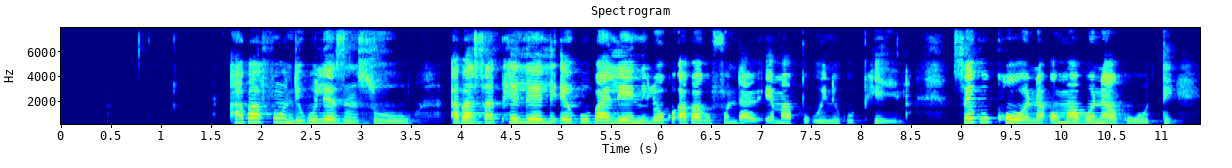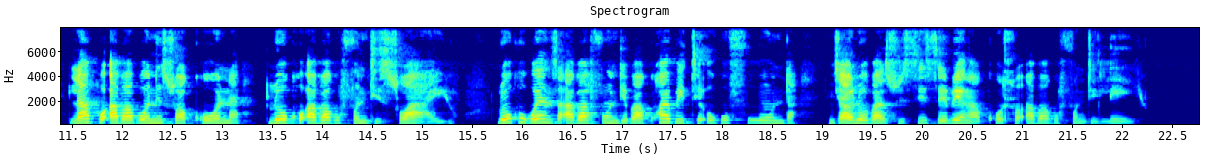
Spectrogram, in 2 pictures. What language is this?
North Ndebele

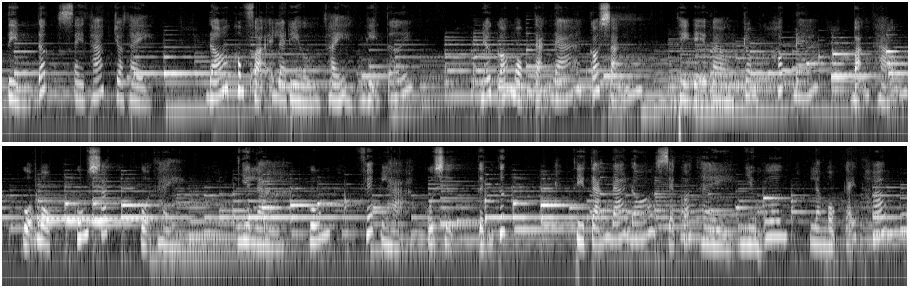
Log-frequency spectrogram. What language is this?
Vietnamese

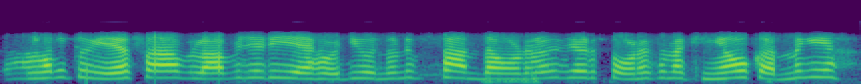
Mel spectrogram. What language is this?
Punjabi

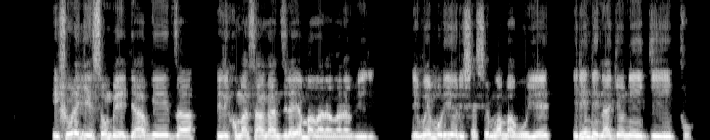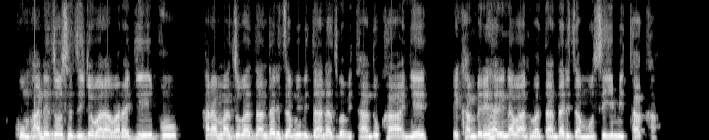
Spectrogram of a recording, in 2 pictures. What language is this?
Rundi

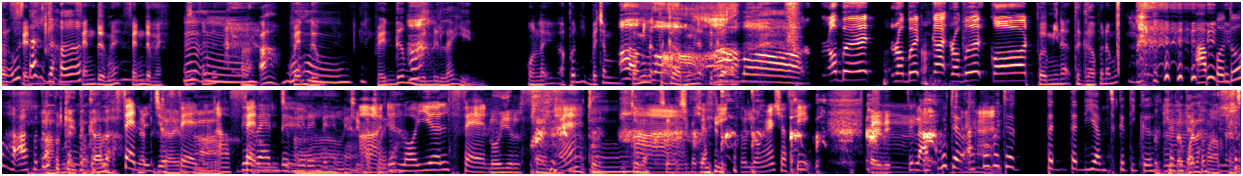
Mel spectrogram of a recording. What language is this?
Malay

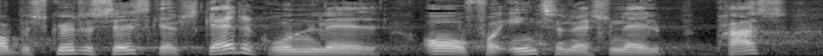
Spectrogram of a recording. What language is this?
Danish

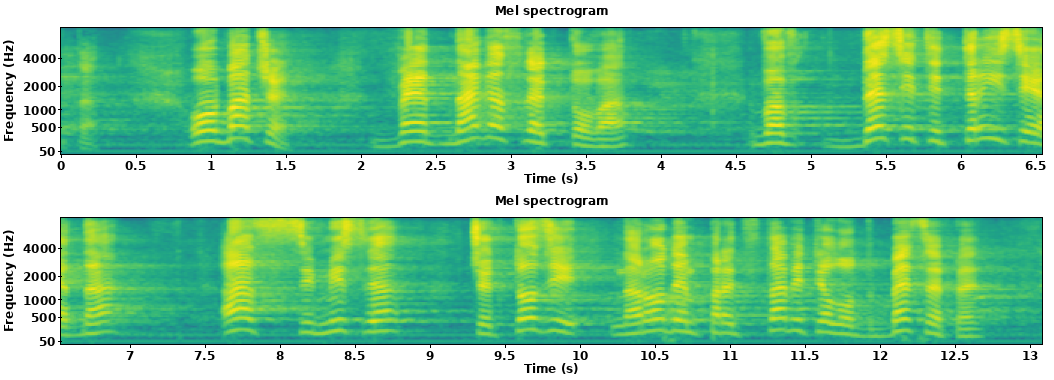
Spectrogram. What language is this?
Bulgarian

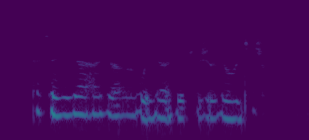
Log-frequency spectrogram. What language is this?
Chinese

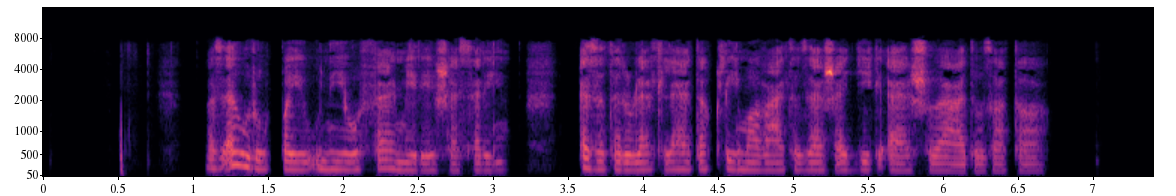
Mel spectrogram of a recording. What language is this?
Hungarian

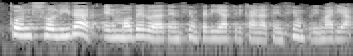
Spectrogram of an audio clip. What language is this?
Spanish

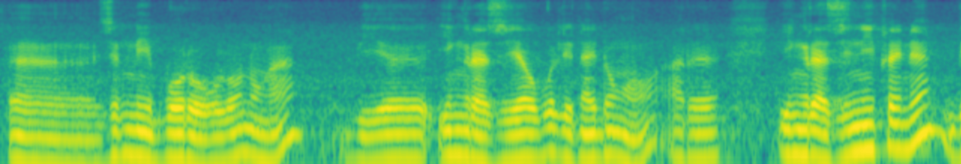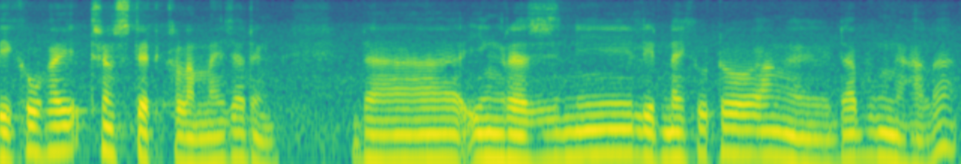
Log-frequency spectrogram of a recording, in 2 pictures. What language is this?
Bodo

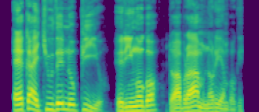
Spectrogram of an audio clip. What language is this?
Luo (Kenya and Tanzania)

